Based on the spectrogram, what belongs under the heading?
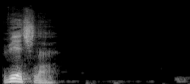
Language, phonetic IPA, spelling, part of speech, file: Russian, [ˈvʲet͡ɕnə], вечно, adverb / adjective, Ru-вечно.ogg
- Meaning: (adverb) 1. always, forever, eternally 2. perpetually, everlastingly 3. constantly; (adjective) short neuter singular of ве́чный (véčnyj)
